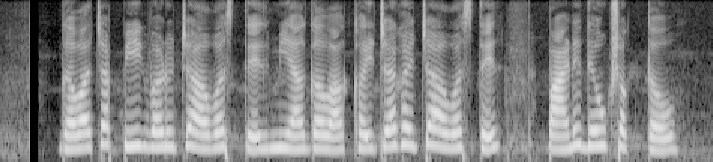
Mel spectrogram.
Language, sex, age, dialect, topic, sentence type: Marathi, female, 18-24, Southern Konkan, agriculture, question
